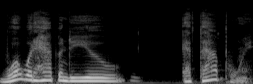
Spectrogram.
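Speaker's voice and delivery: concerned, caring, worried tone. Demonstrating to a sales audience how to question a prospect, in a concerned tone. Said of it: "Concern tone".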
